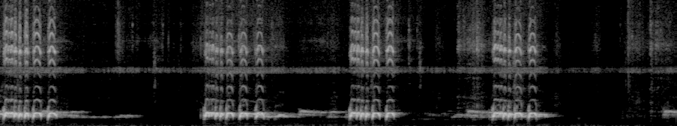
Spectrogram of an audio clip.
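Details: Local zebra dove singing as a lure for other doves and for birds that have stopped singing: four bursts of fast throbbing coos, each ending in a gentle fading tail, repeated at regular intervals over a thin steady whine.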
